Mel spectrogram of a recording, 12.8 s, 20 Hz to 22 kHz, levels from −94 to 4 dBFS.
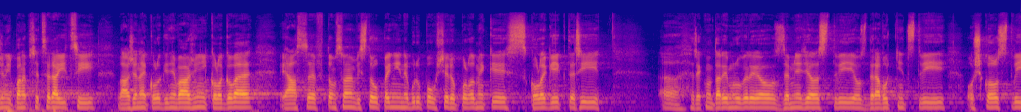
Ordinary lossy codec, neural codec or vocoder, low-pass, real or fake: AAC, 96 kbps; none; 14.4 kHz; real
